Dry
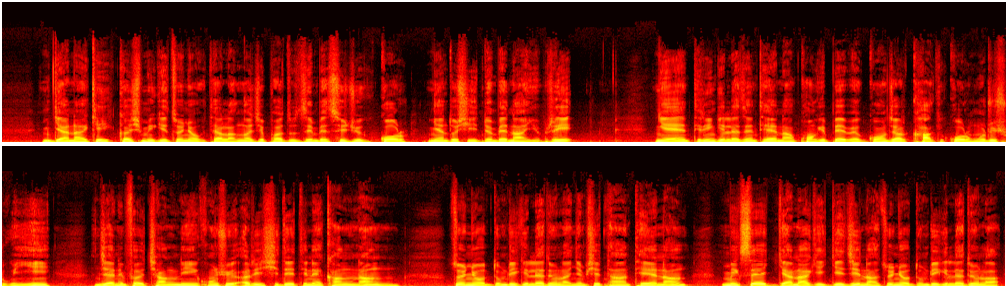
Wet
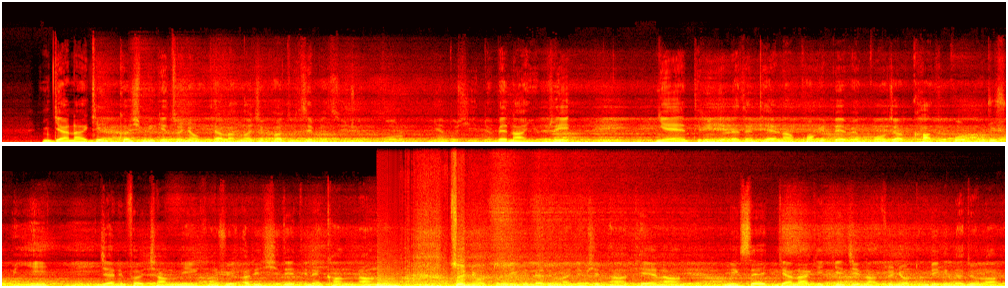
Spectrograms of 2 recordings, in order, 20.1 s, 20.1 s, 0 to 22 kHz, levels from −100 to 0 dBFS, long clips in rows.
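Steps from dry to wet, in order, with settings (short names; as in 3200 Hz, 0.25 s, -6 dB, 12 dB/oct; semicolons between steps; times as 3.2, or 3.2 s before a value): 3.13–4.95 level quantiser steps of 15 dB; 13.79–14.67 power-law curve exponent 0.35; diffused feedback echo 0.485 s, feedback 63%, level -5 dB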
